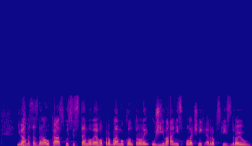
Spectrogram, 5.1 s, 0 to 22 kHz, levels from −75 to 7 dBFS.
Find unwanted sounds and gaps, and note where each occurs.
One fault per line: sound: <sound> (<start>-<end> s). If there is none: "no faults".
sound: dropout (3.4-3.4 s)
